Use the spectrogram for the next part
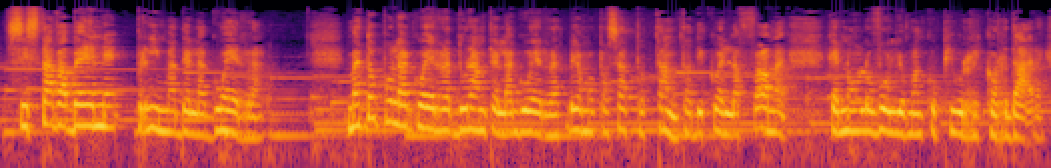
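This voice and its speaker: An older woman from Sardinia with a Sardinian Italian accent, slowly recalling her past in an interview. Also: mid-range voice. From Sardinia, Italy. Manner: slow, reflective storytelling. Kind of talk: reminiscing in an interview.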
